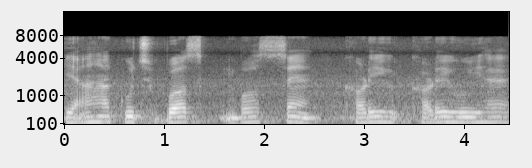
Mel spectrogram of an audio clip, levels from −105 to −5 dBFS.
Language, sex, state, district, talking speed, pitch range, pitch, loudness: Hindi, male, Bihar, East Champaran, 120 wpm, 125-135 Hz, 130 Hz, -21 LUFS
